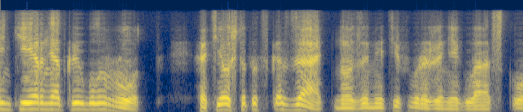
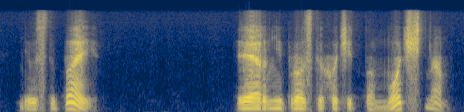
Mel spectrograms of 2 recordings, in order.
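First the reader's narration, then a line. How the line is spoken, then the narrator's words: Cold. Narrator (Russian): Кора холодно глядя на Джорджа, сказала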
